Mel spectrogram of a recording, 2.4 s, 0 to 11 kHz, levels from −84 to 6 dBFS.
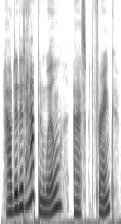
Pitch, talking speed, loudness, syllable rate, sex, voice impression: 225 Hz, 175 wpm, -18 LUFS, 4.6 syllables/s, female, very feminine, very adult-like, middle-aged, thin, slightly relaxed, slightly weak, bright, hard, very clear, fluent, very cool, very intellectual, refreshing, sincere, very calm, slightly friendly, very elegant, lively, slightly kind, slightly modest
